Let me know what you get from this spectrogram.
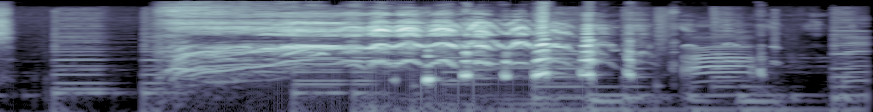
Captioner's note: hysterical laughter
